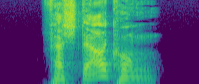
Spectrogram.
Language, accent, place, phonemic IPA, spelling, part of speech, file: German, Germany, Berlin, /fɛɐ̯ˈʃtɛʁkʊŋ/, Verstärkung, noun, De-Verstärkung.ogg
- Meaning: 1. reinforcement 2. amplification 3. reinforcements (additional troops or materiel sent to support an action)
